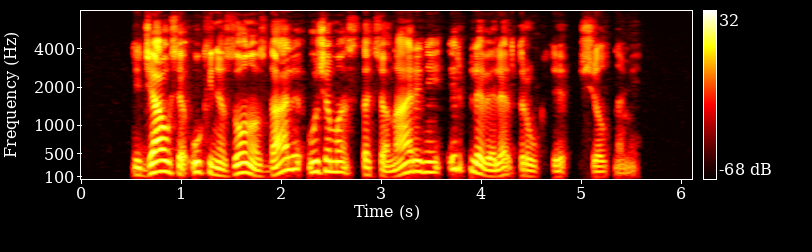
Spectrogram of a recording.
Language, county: Lithuanian, Panevėžys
